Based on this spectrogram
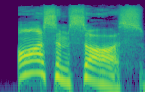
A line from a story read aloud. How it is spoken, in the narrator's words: we both yelled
